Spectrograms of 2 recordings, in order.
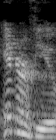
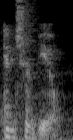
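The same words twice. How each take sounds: First: The T after the N is dropped. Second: The T after the N is clearly pronounced. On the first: "they will say interview" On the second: "instead of interview"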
